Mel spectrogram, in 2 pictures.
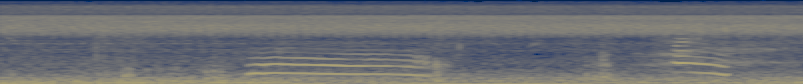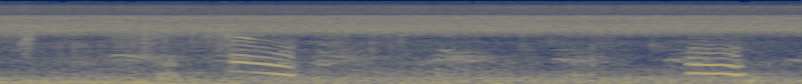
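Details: Chubby orange-and-white stray cat lying on cool moss in a park, giving four meows: a long drawn-out falling one, then three shorter downward-sliding meows spaced about two seconds apart over a steady outdoor hum.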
